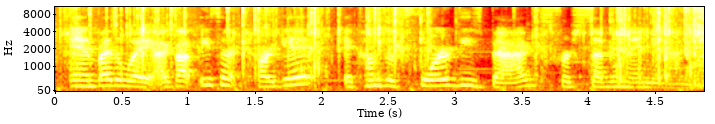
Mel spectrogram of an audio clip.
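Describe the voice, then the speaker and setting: Over noticeable background noise, a woman with an American accent talks at a fairly quick pace in a fairly high pitch. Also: ordinary pitch variation. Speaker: vlogger. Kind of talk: casual vlog. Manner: chatty, casual.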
